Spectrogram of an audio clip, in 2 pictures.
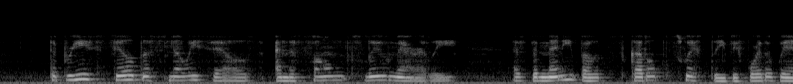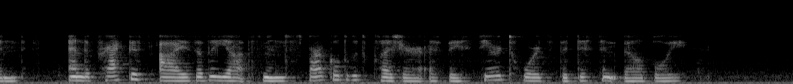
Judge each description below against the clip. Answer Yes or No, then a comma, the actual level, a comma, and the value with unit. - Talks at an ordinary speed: Yes, average, 150 wpm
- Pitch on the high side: No, medium, 170 Hz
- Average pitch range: Yes, average, 3.0 semitones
